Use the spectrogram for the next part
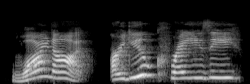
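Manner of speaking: can't believe he'd skip skating; incredulous Patrick. A narrator's reading. Patrick baffled that Omri won't skateboard, loud boyish disbelief.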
